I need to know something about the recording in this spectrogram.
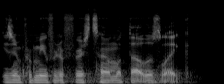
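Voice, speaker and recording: A young man from the Dominican Republic, a guest director talking casually about his path, relaxed and slangy with lots of fillers. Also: deep voice, very fast, vocal fry, slight background noise. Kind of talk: casual interview talk.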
